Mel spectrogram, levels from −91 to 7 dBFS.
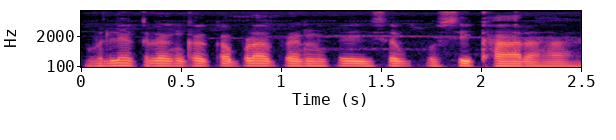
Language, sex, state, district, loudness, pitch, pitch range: Hindi, male, Jharkhand, Palamu, -19 LUFS, 120 Hz, 120-125 Hz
